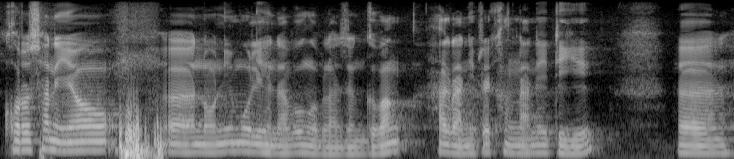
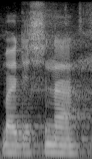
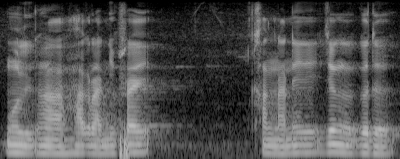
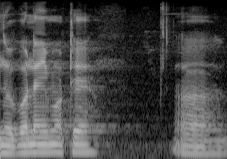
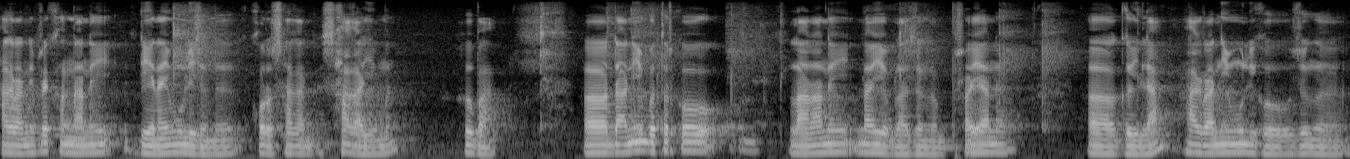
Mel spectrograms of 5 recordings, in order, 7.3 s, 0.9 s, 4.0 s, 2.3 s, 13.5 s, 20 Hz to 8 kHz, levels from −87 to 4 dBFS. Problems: none marked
